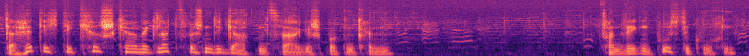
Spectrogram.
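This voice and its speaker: An actor playing a disgruntled, neurotic office worker who broods and mutters in a radio drama monologue. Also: male voice, lowish voice, expressive, measured pace, pauses often, a little mellow. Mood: bitter, stubborn. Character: disgruntled male office worker, neurotic, grumbling about body and cake. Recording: dull studio sound, faint music behind.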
